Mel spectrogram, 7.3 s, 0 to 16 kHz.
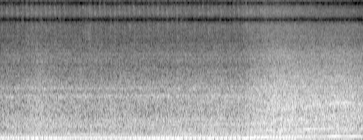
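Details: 1987 Ford Bronco II, first run after 15 years abandoned, started after a failed ignition coil was replaced and a ground wire reconnected; steady, even idle with no misses or knocks.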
